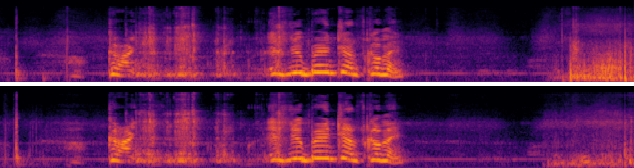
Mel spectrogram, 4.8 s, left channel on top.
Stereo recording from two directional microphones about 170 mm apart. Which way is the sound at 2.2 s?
15° left (ahead or behind).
